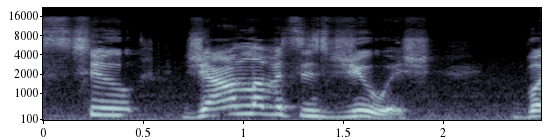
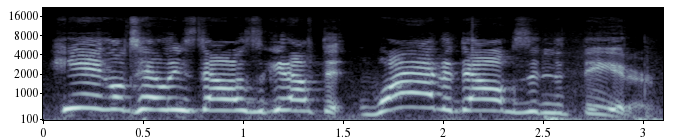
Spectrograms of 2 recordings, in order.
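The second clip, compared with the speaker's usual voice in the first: incredulous outburst; 10 semitones higher, faster than usual. Retold or imitated. Comedian on stage watching dogs roam, shouting in disbelief. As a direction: blurt it out in shock at the dogs. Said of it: "I'm literally sitting there going".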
